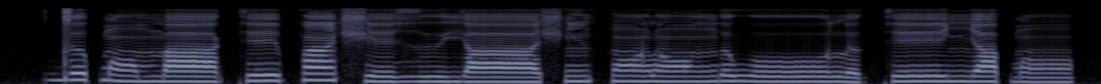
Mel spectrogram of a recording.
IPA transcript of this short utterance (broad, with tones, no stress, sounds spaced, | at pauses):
d ə˦ ɓ ɔ̃˨ m aː˨ k e˧ p ã˦ ʃ e˨ ɣ ɨ˨ j aː˨ ʃ ĩ˧ p ɔ̃˦ l ɔ̃˧ ŋ ə˦ w oː˧ l ə˨ k eː˦ ɲ a˦ ɓ ɔ̃˧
